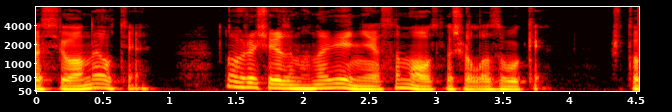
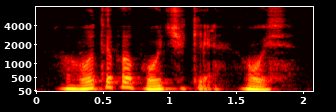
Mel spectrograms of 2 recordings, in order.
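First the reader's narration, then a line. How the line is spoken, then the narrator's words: Quiet. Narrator (Russian): негромко сказала Нелти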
